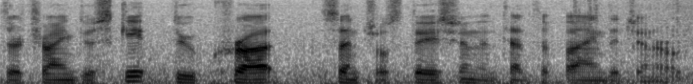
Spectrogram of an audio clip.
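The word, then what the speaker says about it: Krat: wrong Kat's largest puppet I'm mispronouncing Kat it's crot if the uh I'm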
